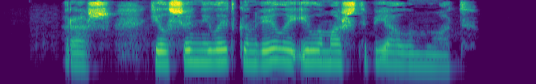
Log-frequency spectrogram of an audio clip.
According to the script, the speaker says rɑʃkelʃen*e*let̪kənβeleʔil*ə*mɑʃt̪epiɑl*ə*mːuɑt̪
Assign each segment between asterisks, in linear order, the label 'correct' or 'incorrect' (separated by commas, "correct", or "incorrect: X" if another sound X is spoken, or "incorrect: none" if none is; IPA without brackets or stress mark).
incorrect: i, correct, correct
